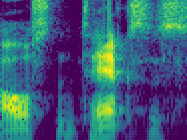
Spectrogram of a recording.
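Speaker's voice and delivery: drawling Southern Texas accent. Asked to let the others hear the accent, saying the city name: showing off Texas accent. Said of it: "Let me hear your accent".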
